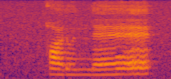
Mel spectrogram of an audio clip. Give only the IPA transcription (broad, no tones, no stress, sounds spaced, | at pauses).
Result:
q ʊ ɾ ʊ n ɛ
